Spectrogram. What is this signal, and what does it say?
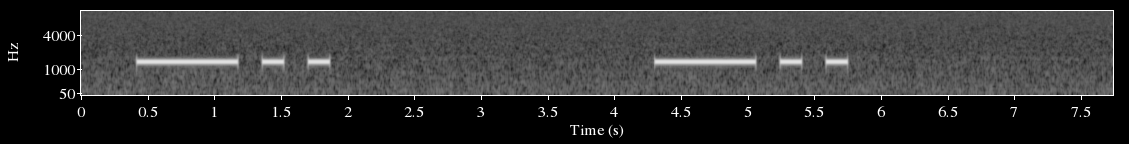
Beep code, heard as beeps, played twice, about 1390 Hz. 1 long, 2 short. In Award, IBM and AMI BIOS tables: video adapter failure.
